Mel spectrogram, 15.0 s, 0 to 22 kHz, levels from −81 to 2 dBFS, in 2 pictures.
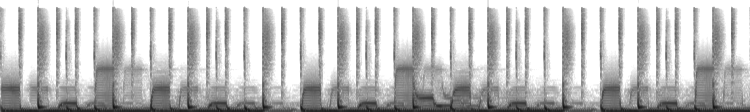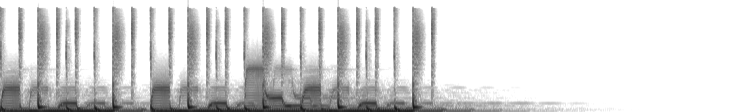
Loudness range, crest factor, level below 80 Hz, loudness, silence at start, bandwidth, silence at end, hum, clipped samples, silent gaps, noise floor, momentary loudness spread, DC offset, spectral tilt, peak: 4 LU; 14 dB; -14 dBFS; -15 LUFS; 0 s; 17 kHz; 2.8 s; none; under 0.1%; none; under -90 dBFS; 3 LU; under 0.1%; -5.5 dB/octave; 0 dBFS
